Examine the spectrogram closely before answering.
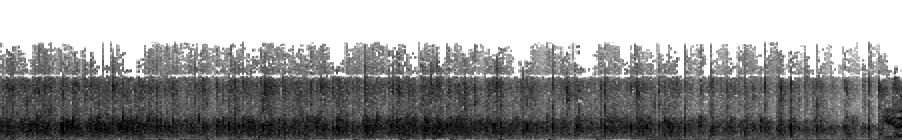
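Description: Sustained audience applause, a dense, steady wash of many hands clapping that stays loud and even for about nine seconds without any voices breaking through.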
